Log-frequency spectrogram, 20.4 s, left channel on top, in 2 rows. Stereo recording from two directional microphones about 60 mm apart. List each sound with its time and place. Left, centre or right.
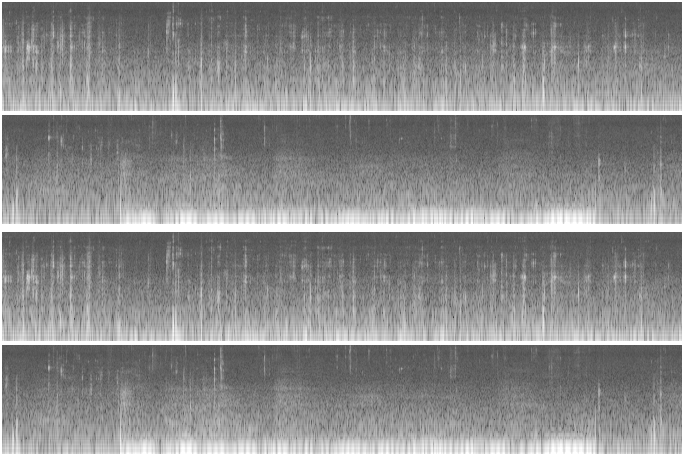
0.0 s a sound: right
2.4 s biting: right
10.9 s chewing: centre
